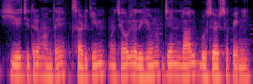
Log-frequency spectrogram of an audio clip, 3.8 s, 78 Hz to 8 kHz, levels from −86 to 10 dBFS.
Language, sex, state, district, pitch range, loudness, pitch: Hindi, male, Uttarakhand, Tehri Garhwal, 110-115 Hz, -18 LUFS, 115 Hz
